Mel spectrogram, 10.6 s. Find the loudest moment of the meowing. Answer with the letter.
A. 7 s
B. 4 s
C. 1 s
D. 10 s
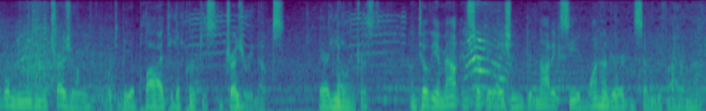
A.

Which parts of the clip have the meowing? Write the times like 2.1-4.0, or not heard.
0.1-0.9, 7.0-7.7.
